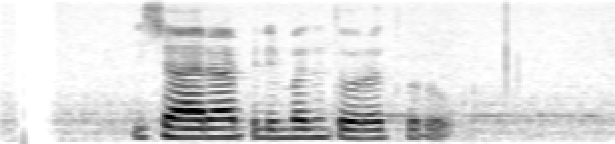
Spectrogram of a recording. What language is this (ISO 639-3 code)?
sin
